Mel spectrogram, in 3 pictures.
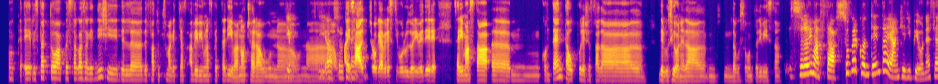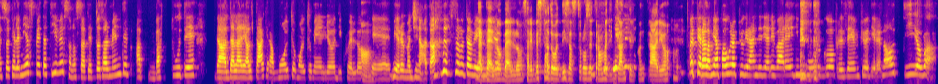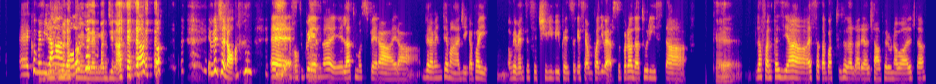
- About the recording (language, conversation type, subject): Italian, podcast, Puoi raccontarmi di un viaggio che ti ha cambiato la vita?
- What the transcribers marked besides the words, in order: "Okay" said as "oka"; other background noise; laughing while speaking: "stato disastroso"; giggle; laughing while speaking: "solutamente. Mh, sì"; "Assolutamente" said as "solutamente"; giggle; chuckle; chuckle; chuckle; giggle; laughing while speaking: "Esatto"; chuckle; "Okay" said as "kay"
